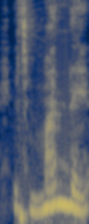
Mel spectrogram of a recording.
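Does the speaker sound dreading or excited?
excited. It is said with an upbeat, eager tone. The week ahead is something to look forward to. The speaker calls it right. "I get to go in and do my job"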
